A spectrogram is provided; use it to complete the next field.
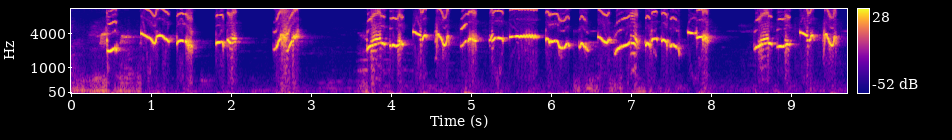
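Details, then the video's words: Oriental magpie-robin singing to provoke rival birds: loud, varied whistled phrases with sweeping up-and-down notes, delivered in quick bursts separated by short pauses, mixing clear whistles with harsher chattering notes. "SUARA BURUNG KACER KEMBAR ‼️ bikin lawan EMOSI"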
